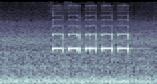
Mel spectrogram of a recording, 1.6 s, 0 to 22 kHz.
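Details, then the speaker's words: Parking garage carbon monoxide detection system tested with 200 ppm calibration gas: five sharp, high beeps as the alarm triggers. The sensor reads about 270–280 ppm, so it is badly out of calibration. "there's the alarm so we are getting an alarm but the 200 ppm is going all the way up to showing over 270 over 280 ppm"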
